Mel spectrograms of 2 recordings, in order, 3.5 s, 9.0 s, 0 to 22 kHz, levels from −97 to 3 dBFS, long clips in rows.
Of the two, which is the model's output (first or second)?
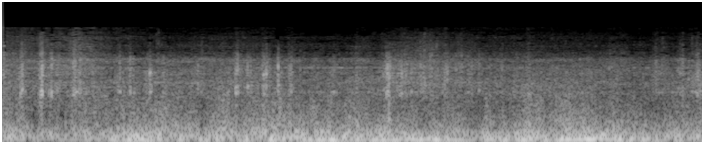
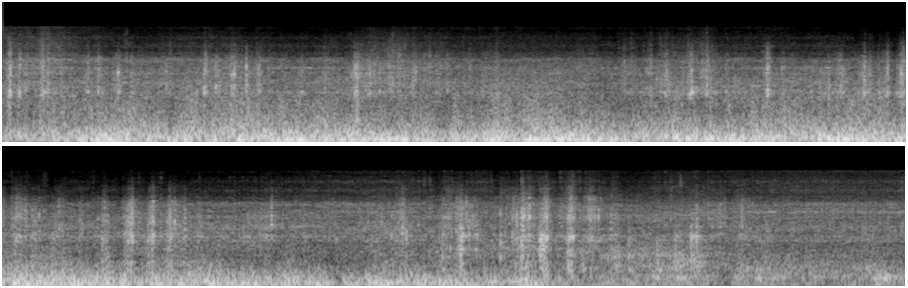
second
